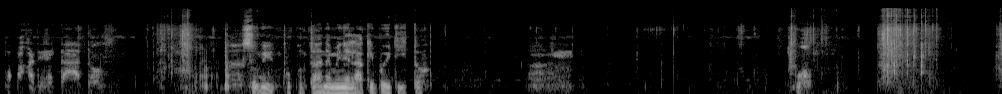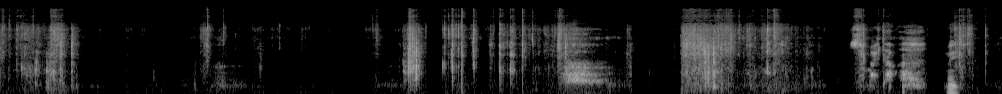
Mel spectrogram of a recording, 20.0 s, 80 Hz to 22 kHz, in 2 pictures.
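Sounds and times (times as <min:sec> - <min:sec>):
footsteps crunching dry leaves: 0:08.8 - 0:09.4, 0:16.8 - 0:17.9.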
